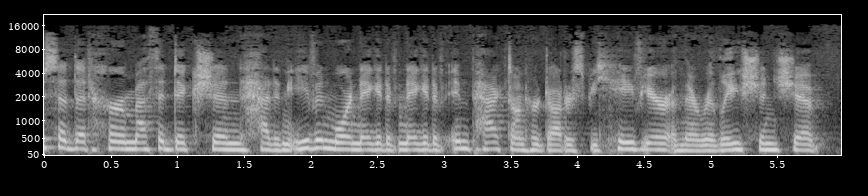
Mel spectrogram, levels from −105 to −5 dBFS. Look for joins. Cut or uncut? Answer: cut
